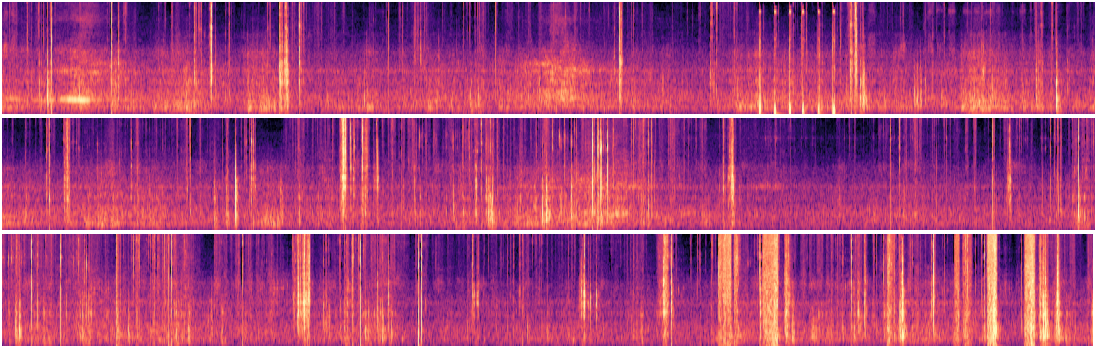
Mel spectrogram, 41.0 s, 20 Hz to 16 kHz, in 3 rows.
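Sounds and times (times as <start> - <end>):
clicks and taps on plastic: 9.4 - 10.5.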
